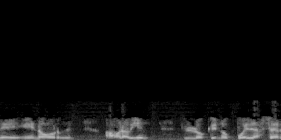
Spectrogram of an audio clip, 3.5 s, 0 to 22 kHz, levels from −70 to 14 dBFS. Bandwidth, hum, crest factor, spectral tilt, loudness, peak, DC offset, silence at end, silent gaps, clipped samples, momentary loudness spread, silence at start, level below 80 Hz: 6.4 kHz; none; 16 dB; -5 dB/octave; -17 LUFS; 0 dBFS; under 0.1%; 0 s; none; under 0.1%; 11 LU; 0 s; -46 dBFS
